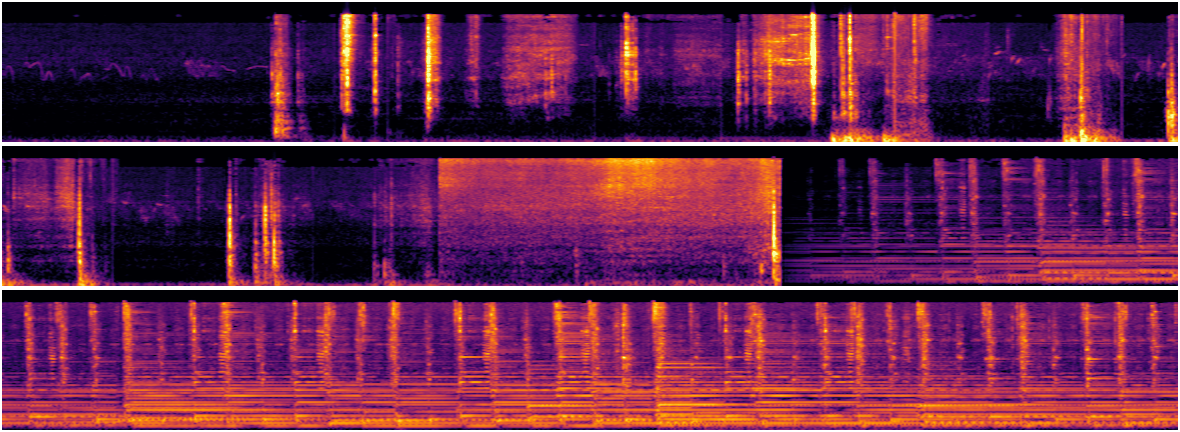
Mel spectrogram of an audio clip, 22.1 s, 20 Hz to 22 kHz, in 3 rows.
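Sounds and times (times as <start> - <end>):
heavy thuds: 6.6 - 8.1
knocks and clatter on wooden table: 8.8 - 9.8.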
